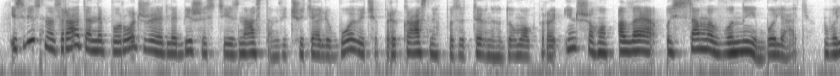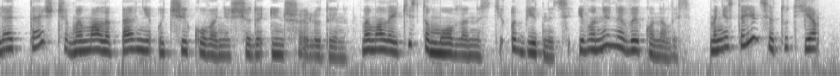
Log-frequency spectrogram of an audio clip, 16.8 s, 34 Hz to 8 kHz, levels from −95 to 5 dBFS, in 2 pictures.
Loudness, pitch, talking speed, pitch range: -28 LUFS, 190 Hz, 165 wpm, 165-225 Hz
